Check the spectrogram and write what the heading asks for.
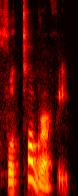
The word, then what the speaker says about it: photography: So you can notice that in the word photograph, it's the first syllable that is stressed. But in the second one, photography, it's the second syllable that becomes stressed. So not all the words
